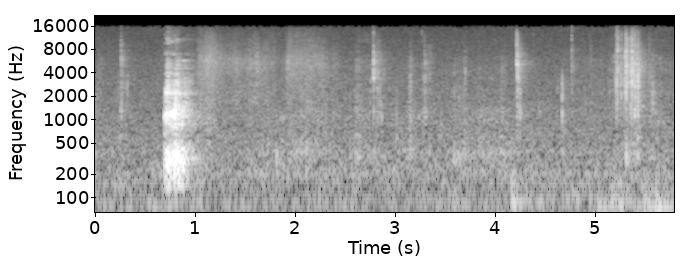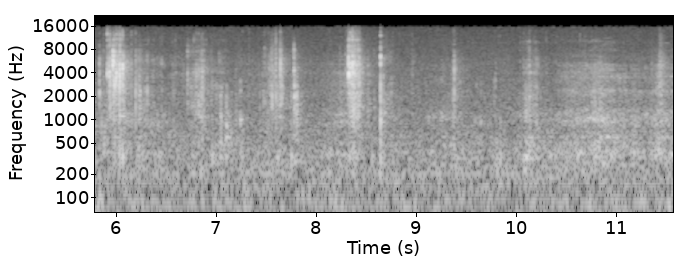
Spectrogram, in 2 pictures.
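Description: A person biting and chewing raw agati flowers dipped in chili salt: scattered crisp crunches and wet mouth sounds, close up. One louder short thump about a second in.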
